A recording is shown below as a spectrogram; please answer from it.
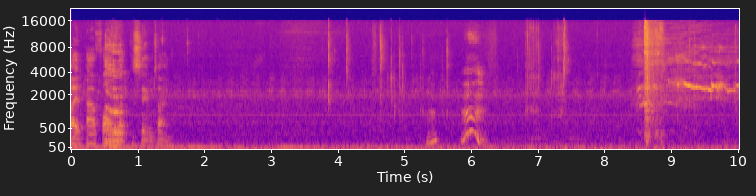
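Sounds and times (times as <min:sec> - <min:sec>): man humming while chewing: 0:05.2 - 0:06.4.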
